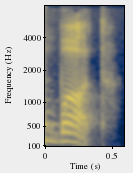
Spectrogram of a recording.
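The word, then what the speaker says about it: bought: Kalau ini br ini kalau beli itu bot.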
